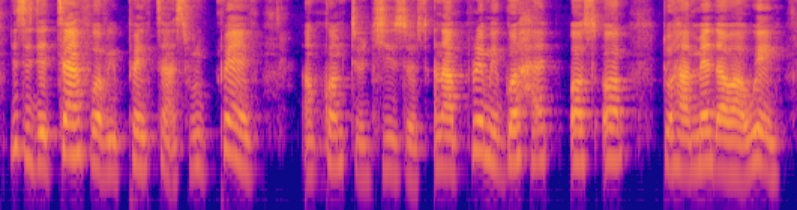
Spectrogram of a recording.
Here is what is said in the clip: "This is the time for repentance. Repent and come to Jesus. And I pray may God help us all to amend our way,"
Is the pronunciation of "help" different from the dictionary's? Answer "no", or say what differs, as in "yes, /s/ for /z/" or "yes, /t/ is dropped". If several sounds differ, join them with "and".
yes, /l/ is dropped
